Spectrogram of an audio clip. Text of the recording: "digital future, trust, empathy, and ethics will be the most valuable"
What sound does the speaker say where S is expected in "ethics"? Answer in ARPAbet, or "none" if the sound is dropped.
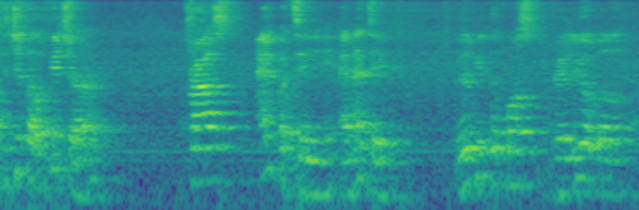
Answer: none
